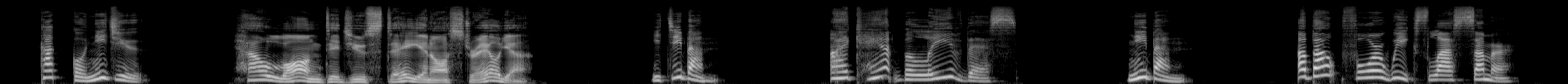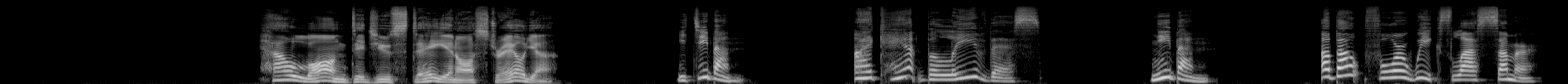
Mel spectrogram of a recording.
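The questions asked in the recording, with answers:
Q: How long did you stay in Australia?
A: 2: About 4 weeks last summer.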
